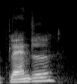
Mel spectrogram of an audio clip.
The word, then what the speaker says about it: Blendle: Du kommst ja von Blendl hierher. – Schön ausgesprochen, ja. – Ja, das habe ich mir direkt gemerkt. Ja, es heißt nämlich Blendl und nicht Blendle.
